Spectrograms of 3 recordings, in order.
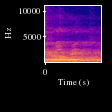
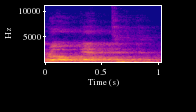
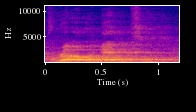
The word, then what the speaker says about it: Rohit: Right, my friend Rohit, he doesn't say Rohit with the TH. He pronounces it Rohit. And he says you pronounce it like row you row a boat. And hit like you hit somebody, right? Rohit.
